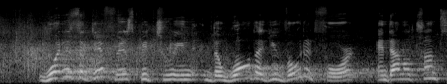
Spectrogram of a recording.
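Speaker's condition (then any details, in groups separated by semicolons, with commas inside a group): No condition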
